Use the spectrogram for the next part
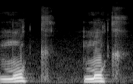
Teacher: makna makhraj pangkal lidah tapi ke depan sikit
